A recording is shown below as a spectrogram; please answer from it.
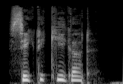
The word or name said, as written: sigtekikkert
